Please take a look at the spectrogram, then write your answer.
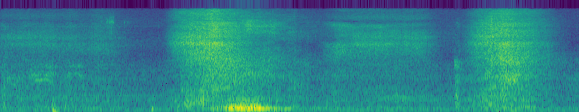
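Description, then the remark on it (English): Two forceful, hissing breaths of Bhastrika pranayama, a yoga breathing exercise, rush in and out through the nose, the first longer and heavier with a low rumble, the second shorter, separated by a quiet pause with no talking. “Итак, сначала мы подготавливаемся к Бхастрика Пранаяме.”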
